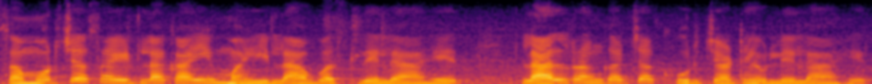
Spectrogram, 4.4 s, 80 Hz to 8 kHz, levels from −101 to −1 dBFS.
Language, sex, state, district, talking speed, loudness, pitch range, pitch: Marathi, male, Maharashtra, Mumbai Suburban, 165 wpm, -19 LUFS, 205-260 Hz, 230 Hz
